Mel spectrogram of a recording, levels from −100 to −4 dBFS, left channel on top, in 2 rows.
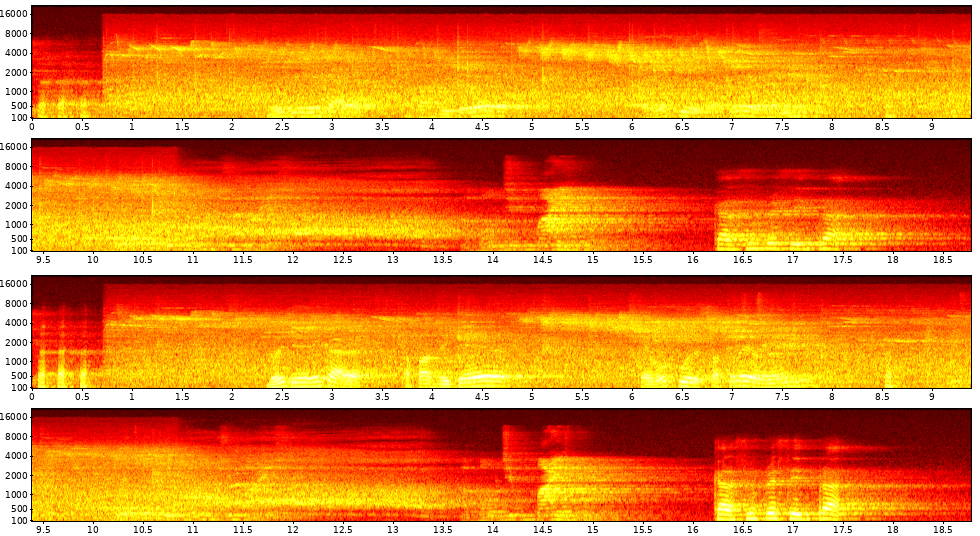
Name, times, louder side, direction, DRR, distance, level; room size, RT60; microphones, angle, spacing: voice 1, 0.1-0.6 2.3-3.4 3.7-4.8 6.1-7.8 8.5-8.7 16.2-17.5, right 7 dB, 85° right, 4 dB, 0.3 m, -17 dB
sound 1, 0.7-10.9, left 1 dB, 30° left, 0.9 m, -23 dB
voice 2, 6.7-7.8 8.9-12.0 13.7-15.1, right 2 dB, 60° right, -4 dB, 1.3 m, -27 dB
Screaming, 9.1-13.4, right 1 dB, 15° right, 0.6 m, -28 dB
6.9 x 6.0 x 4.6 m, 2.8 s
head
